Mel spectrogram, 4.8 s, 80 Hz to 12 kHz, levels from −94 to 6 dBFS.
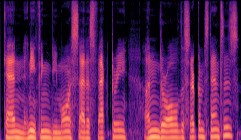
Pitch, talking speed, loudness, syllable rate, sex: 150 Hz, 110 wpm, -18 LUFS, 4.4 syllables/s, female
